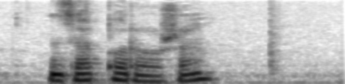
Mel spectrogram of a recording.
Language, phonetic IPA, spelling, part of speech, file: Polish, [ˌzapɔˈrɔʒɛ], Zaporoże, proper noun, LL-Q809 (pol)-Zaporoże.wav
